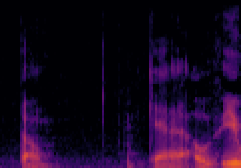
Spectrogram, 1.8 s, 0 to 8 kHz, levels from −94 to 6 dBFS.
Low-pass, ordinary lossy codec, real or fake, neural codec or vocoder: none; none; fake; codec, 16 kHz, 8 kbps, FreqCodec, larger model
